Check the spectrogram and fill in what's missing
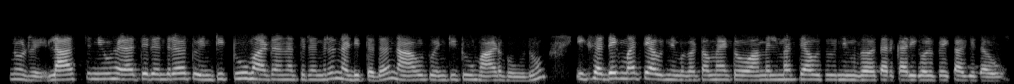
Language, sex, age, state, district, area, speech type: Kannada, female, 18-30, Karnataka, Belgaum, rural, conversation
